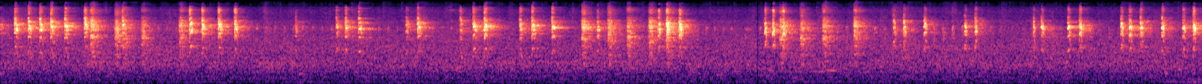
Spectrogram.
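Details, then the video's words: Sparrow in fighting mode, recorded to train competition birds, repeating bursts of shrill high chirps in rapid rolls every second or two across a long stretch, with a soft hiss beneath. "Gereja Tarung Ngeroll Abis"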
